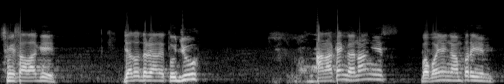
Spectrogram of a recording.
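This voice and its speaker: Young man doing stand-up, high voice. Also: a little fast, lo-fi sound. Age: young adult. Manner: acts out dialogue, switching voices for characters. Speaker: student comedian. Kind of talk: stand-up comedy. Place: performance room at a university.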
